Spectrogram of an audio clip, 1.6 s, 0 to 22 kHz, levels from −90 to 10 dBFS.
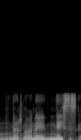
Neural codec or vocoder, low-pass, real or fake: autoencoder, 22.05 kHz, a latent of 192 numbers a frame, VITS, trained on many speakers; 7.2 kHz; fake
